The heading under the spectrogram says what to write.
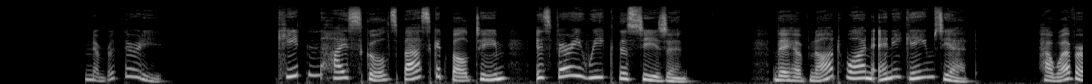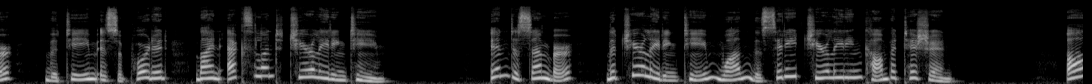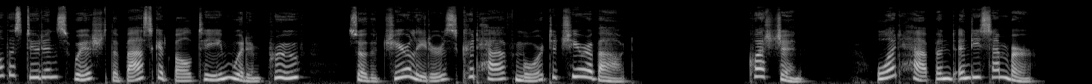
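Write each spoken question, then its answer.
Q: What happened in December?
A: The cheerleading team won the city competition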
